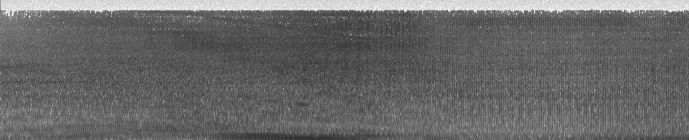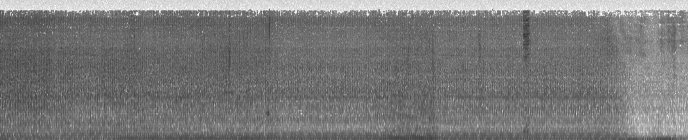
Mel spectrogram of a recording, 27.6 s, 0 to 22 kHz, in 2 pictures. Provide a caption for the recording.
Renault Master 28dTi Exterior Reverse And Idle Mono
This sound effect was recorded with high quality sound equipment and comes from a sound library called Renault Master 2.8 dTi which is pack of 113 high quality audio files with a total length of 88 minutes. In this library you'll find various engine sounds recorded onboard and from exterior perspectives, along with foley and other sound effects.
